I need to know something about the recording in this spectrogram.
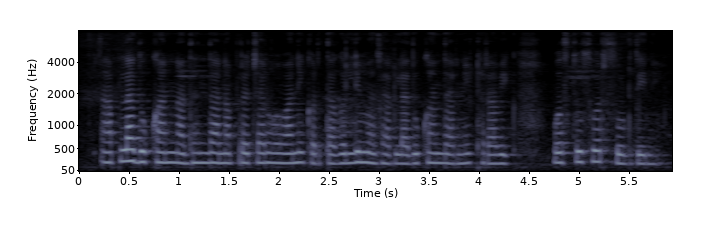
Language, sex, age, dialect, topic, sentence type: Marathi, female, 31-35, Northern Konkan, banking, statement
